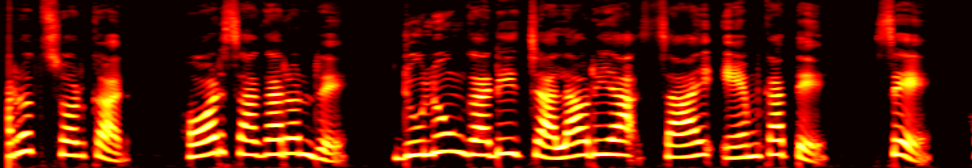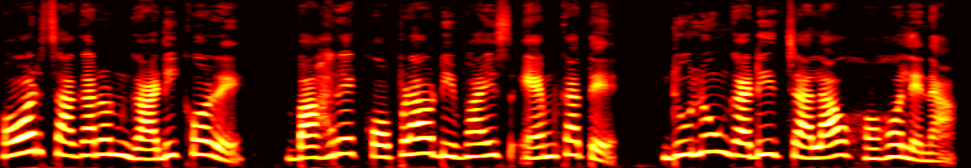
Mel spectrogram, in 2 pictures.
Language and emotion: Santali, neutral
